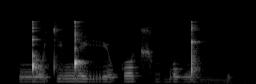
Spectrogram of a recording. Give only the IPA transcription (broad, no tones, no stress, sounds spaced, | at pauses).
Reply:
ŋ͡ǃ ʊ tʲ ɐ ŋ͡ǃ e rʲ ə w k o t͡ʃʰ o̤ b o w ŋ͡ǃ ṳ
